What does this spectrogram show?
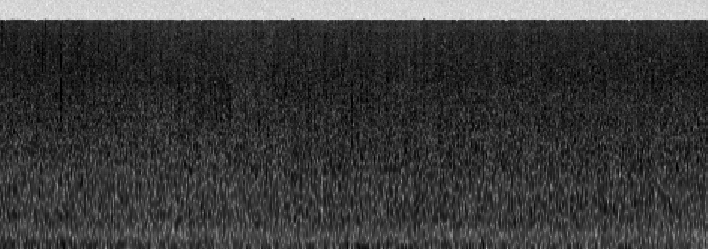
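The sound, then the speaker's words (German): Soft, steady rain falls continuously, a dense even patter of drops with no pauses, gentle, with no voices present. “Alles, was dich belastet, wird von dem sanften Regen weggewaschen.”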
